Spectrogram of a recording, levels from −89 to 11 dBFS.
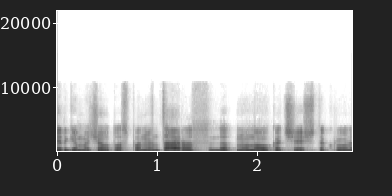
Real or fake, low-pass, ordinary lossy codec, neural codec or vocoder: fake; 10.8 kHz; AAC, 64 kbps; codec, 24 kHz, 0.9 kbps, WavTokenizer, large speech release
